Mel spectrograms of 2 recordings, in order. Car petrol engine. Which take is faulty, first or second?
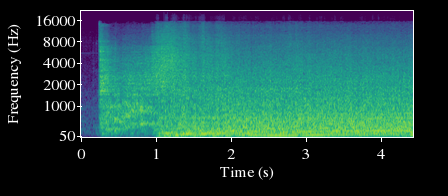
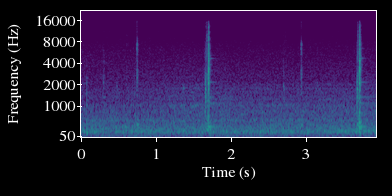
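second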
